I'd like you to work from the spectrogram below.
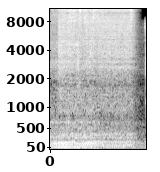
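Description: A pressure washer in PowerWash Simulator sprays a steady, loud, close hiss for nearly two seconds, then cuts off abruptly.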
